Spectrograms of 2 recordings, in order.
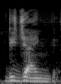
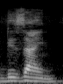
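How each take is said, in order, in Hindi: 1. अंतिम n से पहले g की ध्वनि बोली जाती है। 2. अंतिम n से पहले g की ध्वनि नहीं बोली जाती है। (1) "डिजाइन ऐसा नहीं पढ़ेंगे" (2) "जी को गायब कर दिए"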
